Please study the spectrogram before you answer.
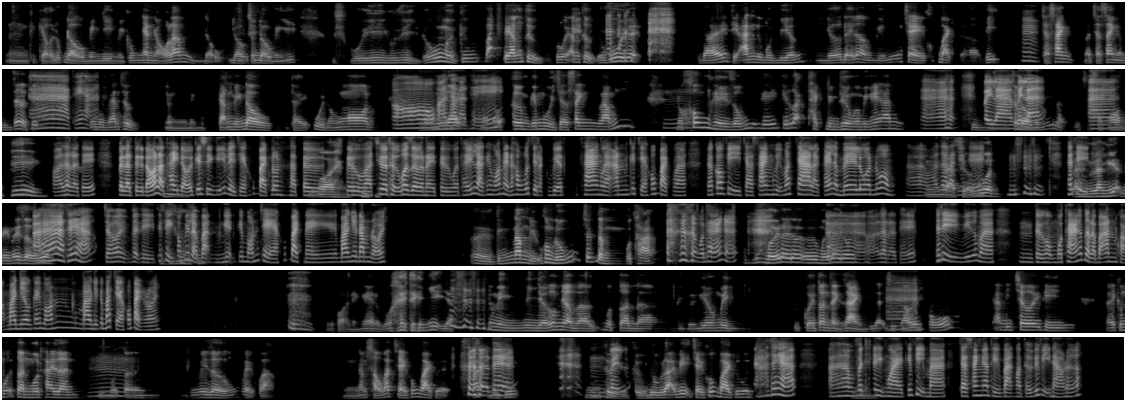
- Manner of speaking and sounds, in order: laugh; grunt; disgusted: "Ôi, trời ôi! Có gì đâu mà cứ bắt phải ăn thử"; stressed: "đâu"; laugh; tapping; laughing while speaking: "Ồ"; stressed: "ngậy"; laughing while speaking: "À, vậy là vậy là"; laughing while speaking: "từ"; laugh; laughing while speaking: "Là là"; laugh; laugh; laugh; laugh; laughing while speaking: "hơi tế nhị"; laugh; laugh; laughing while speaking: "Thế à?"; laugh
- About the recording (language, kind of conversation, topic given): Vietnamese, podcast, Bạn có thể kể về lần bạn thử một món ăn lạ và mê luôn không?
